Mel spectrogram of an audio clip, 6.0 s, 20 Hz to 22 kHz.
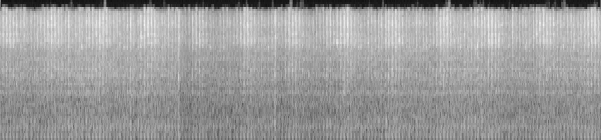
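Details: Old 10hp gasoline generator converted to propane/LPG using only the regulator of a cheap eBay aftermarket carb kit; after the governor spring was backed off, it rises and falls in a steady rhythmic gallop (governor hunting); owner says it needs tweaking and doubts the regulator is too small.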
